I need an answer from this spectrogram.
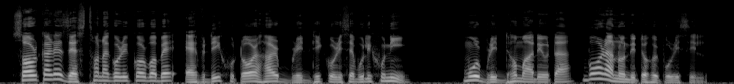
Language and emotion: Assamese, happy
